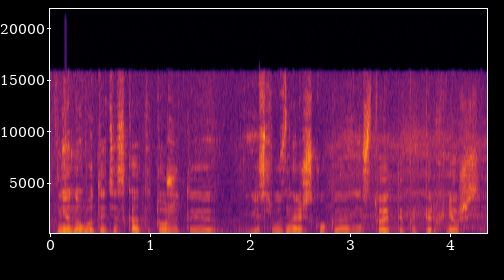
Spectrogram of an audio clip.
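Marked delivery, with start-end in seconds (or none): none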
